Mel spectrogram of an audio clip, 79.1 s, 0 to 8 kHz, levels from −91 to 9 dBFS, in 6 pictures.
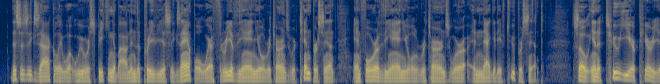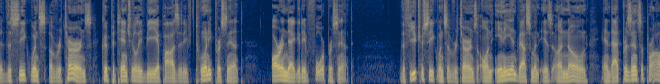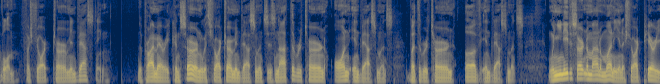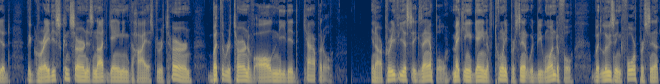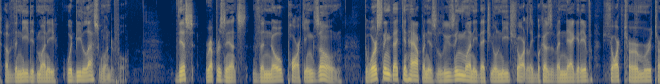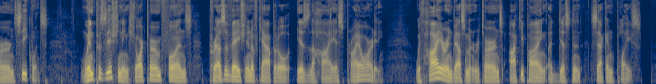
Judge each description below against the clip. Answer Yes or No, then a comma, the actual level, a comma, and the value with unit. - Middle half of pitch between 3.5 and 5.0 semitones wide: Yes, average, 3.8 semitones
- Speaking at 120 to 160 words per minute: Yes, average, 140 wpm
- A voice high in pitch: No, very low, 85 Hz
